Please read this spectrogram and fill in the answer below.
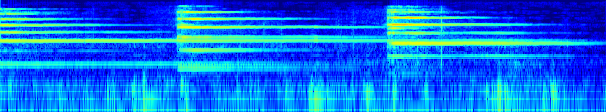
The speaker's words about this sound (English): Now I'm all set. The Christmas bells can ring anytime they're ready. Well, I imagine they're ready now. Let's listen.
